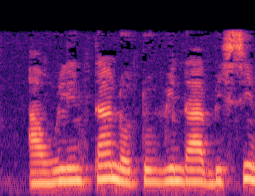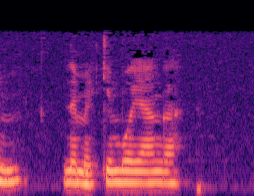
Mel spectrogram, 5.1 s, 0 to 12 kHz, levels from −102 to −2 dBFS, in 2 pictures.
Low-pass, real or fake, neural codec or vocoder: 7.2 kHz; real; none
